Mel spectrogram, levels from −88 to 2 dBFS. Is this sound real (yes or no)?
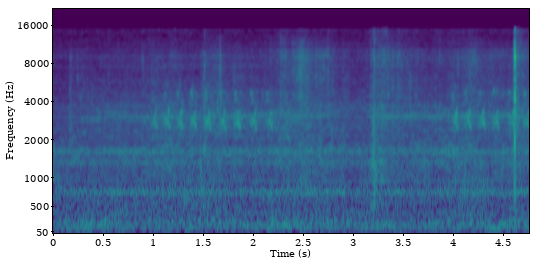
no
